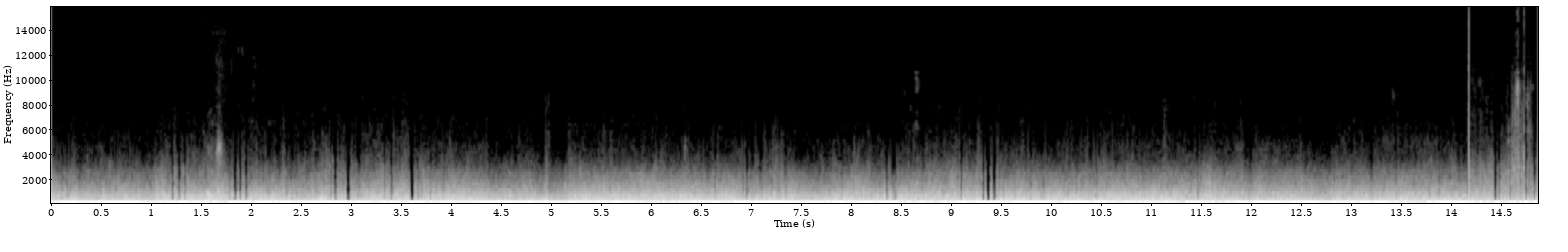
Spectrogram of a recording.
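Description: Strong wind buffeting the camera microphone: a loud, low rumble that gusts unevenly and briefly drops out a few times.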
